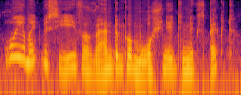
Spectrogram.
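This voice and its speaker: In an audio roleplay, a male performer plays a kind, playful leprechaun, speaking softly to a single listener in a folksy, reassuring way. His fairly high, mellow voice swings widely in pitch and runs a touch fast, sounding cheerful and generous.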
